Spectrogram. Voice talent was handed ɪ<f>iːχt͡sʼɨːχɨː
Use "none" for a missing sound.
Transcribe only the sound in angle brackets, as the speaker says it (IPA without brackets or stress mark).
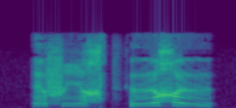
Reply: f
